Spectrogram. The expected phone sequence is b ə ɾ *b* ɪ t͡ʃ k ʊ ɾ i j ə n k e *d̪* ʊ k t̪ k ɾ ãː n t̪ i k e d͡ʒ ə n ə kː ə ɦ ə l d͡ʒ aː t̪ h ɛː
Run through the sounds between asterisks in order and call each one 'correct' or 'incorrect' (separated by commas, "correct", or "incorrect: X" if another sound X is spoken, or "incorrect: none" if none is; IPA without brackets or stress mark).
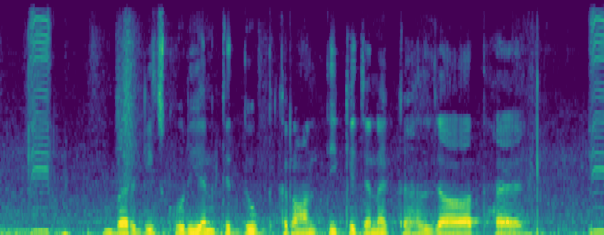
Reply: incorrect: ɡ, correct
